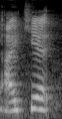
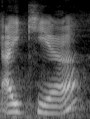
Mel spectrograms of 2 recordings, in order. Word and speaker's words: IKEA: So if you look at certain brands like IKEA, people are saying IKEA in your pronunciation. IKEA, it's supposed to be IKEA.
